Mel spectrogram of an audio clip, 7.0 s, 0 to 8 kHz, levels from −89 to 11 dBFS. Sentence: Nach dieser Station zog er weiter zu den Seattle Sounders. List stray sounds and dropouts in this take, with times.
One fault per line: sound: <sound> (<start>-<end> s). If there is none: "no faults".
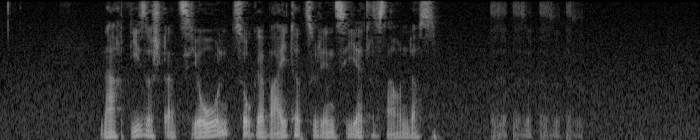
sound: laugh (4.9-5.9 s)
